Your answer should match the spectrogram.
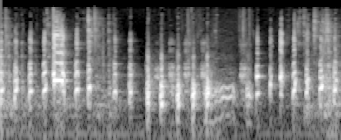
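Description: Chicken clucking in a rapid run of short clucks, with one louder squawk about a second in.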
